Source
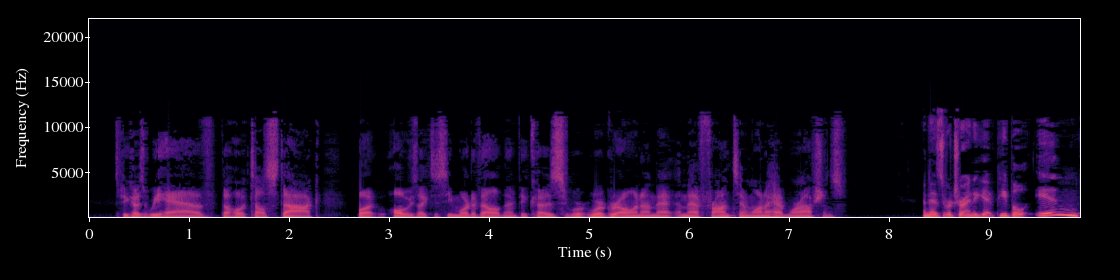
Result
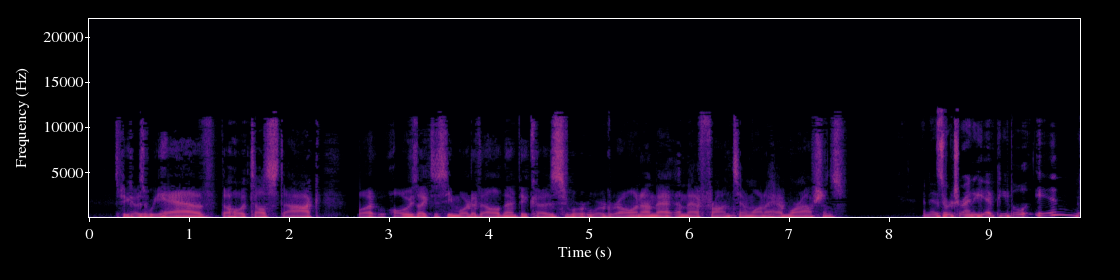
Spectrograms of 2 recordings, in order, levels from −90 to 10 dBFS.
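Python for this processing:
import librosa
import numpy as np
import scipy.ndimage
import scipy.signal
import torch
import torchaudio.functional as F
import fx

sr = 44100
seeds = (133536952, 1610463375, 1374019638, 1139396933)

y = fx.over_compress(x, sr, threshold_db=-33.0, ratio=-0.5)
y = y * 10.0 ** (-4.5 / 20.0)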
